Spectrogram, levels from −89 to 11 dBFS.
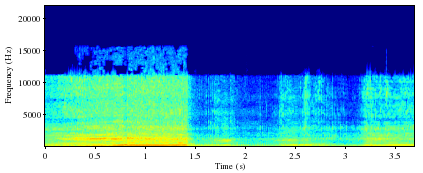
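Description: At 2.51 to 2.55 s there is a short concealed packet loss: about 20 ms of audio never arrived, and the receiver filled the gap by extending the preceding sound before blending back. Unlike a true dropout, there's no silence, only a brief smear or wobble.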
